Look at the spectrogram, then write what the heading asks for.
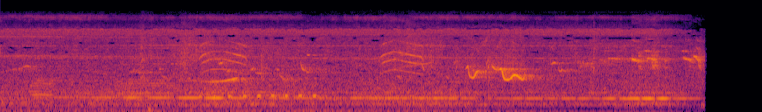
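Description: Jungle birds calling: repeated arched, whistled calls and a few twisting whistles, over a steady low drone. The sound cuts off suddenly near the end.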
